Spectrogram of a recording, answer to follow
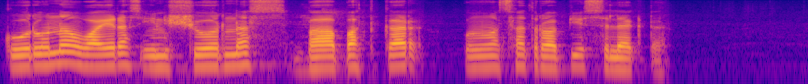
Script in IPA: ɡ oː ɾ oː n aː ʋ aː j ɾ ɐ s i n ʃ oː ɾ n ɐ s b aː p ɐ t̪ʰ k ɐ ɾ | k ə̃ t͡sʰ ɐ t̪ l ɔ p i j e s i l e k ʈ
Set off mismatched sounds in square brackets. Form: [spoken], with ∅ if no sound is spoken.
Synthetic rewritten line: [k] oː ɾ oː n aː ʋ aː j ɾ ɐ s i n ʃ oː ɾ n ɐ s b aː p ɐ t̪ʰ k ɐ ɾ | [p] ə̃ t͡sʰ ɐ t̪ [ɾ] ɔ p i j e s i l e k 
